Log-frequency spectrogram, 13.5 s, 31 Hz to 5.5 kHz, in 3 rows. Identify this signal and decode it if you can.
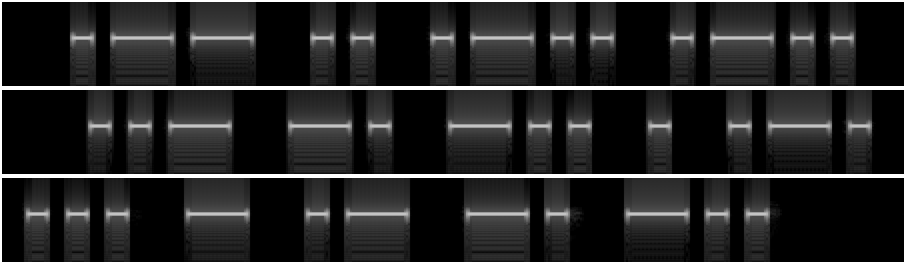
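Morse code, heard as a keyed tone, about 12 wpm, 600 Hz. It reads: WILL UNDERSTAND
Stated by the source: Morse practice sending English quotations.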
